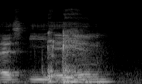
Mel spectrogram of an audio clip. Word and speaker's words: Sean: It's like the S, the S E A N. – It's Sean. Like, it's Sean, and I don't get it.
